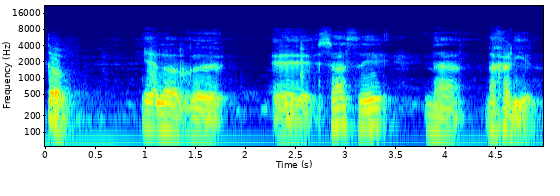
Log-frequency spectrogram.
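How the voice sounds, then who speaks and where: A man teaching a class on the Talmud in an informal, halting lecture full of fillers and restarts. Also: lowish voice, expressive, darkish tone, highs cut off, a little hiss or hum. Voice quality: very husky voice. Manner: halting, many fillers and restarts, chuckles often.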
